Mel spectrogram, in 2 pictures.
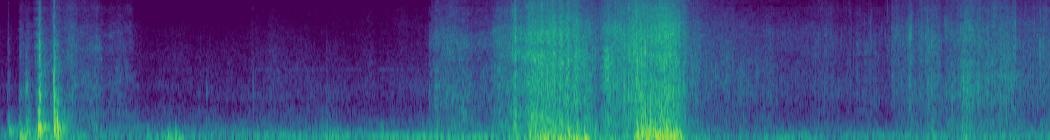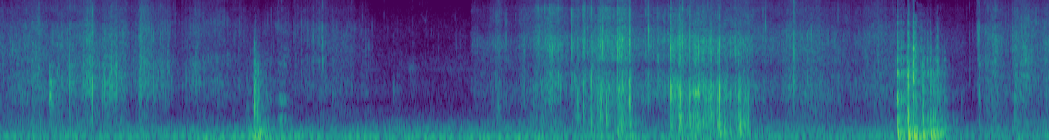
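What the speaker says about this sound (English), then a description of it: "We'll need to get a sheet of bubble wrap, cut it in half" A sheet of bubble wrap crinkled and cut, with bursts of plastic crumpling and rustling between quieter handling noises and a few sharp snips or pops, close by.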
